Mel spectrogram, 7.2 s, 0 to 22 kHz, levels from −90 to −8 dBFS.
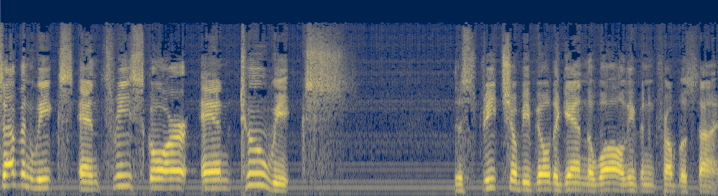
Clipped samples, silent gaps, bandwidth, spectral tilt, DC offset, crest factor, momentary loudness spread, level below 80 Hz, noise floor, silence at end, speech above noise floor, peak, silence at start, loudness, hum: under 0.1%; none; 13.5 kHz; -3 dB/octave; under 0.1%; 16 dB; 7 LU; -56 dBFS; -45 dBFS; 0 s; 27 dB; -2 dBFS; 0 s; -17 LUFS; 60 Hz at -45 dBFS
